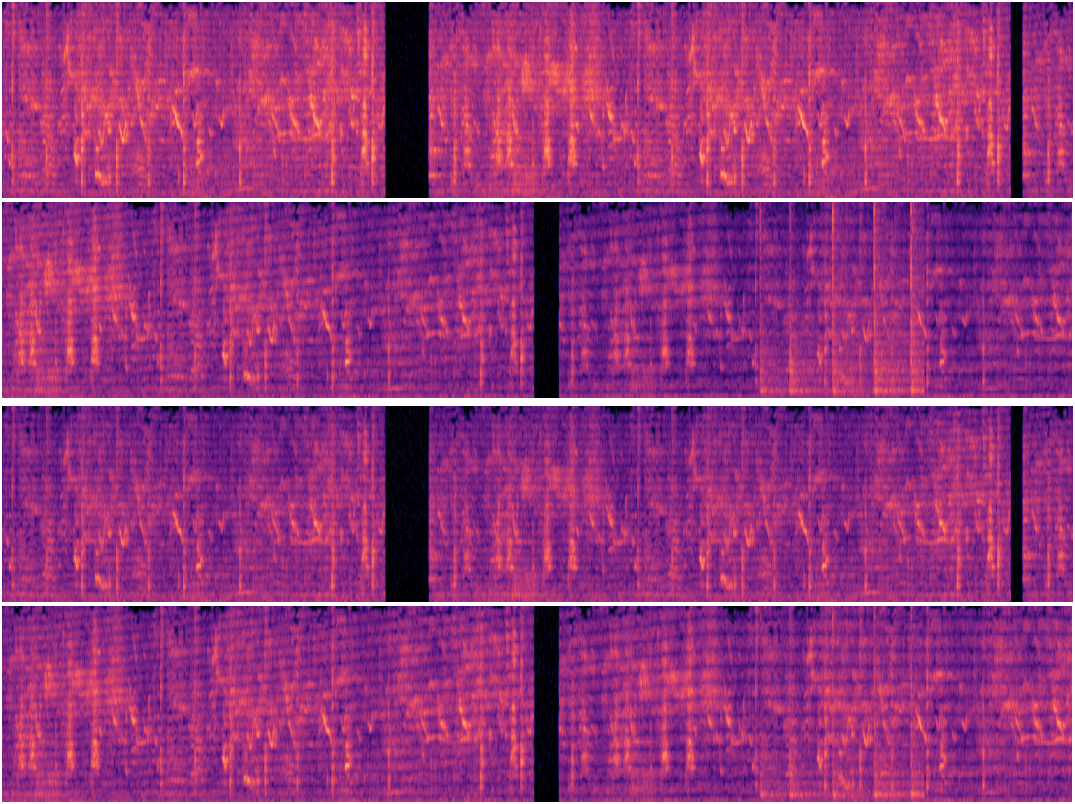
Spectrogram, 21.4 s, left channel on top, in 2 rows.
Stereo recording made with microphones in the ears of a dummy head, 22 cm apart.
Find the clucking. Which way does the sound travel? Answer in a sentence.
You can hear the clucking go from the left side to the right.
